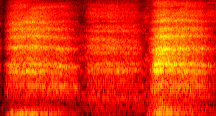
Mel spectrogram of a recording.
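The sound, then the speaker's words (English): A voice imitates heavy breathing down a phone line, with loud, airy, rasping breaths that rise and fall, softening briefly in the middle before surging again. “you'd call each other on the phone just to listen to each other go,”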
